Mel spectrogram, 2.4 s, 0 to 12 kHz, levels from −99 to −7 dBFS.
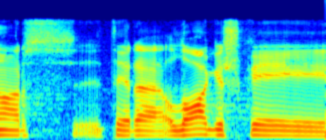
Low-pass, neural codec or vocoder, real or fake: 7.2 kHz; none; real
